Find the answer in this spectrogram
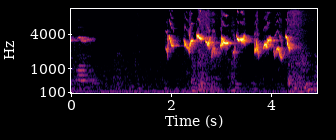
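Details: Robin singing in gacor style, meaning continuous lively song: after a faint high whistle and near silence, a rapid run of warbled, slurred notes begins about two seconds in, dipping and rising at a high pitch, with a low steady hum underneath.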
